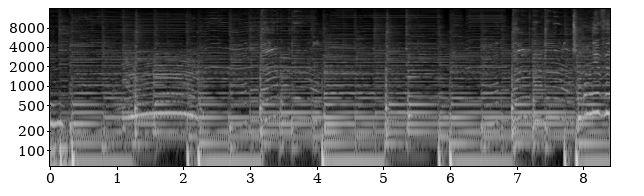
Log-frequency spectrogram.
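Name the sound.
cow mooing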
